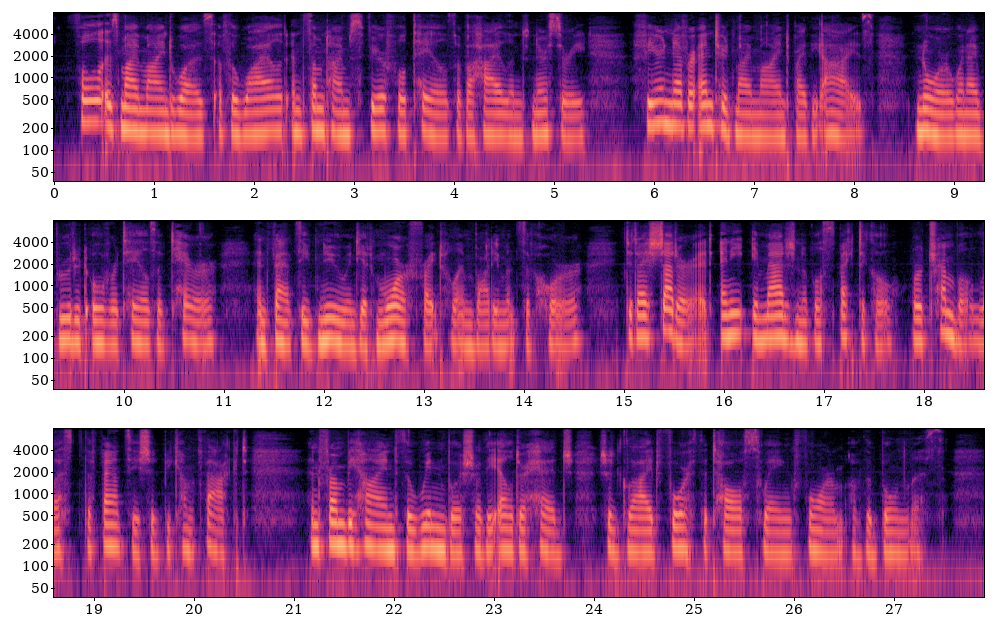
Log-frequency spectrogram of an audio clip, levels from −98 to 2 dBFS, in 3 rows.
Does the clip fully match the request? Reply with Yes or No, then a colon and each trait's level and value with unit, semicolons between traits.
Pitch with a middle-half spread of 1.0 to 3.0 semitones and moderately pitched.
Yes: narrow, 2.6 semitones; medium, 165 Hz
